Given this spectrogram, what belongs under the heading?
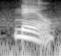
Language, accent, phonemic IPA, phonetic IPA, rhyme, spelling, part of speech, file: English, US, /neɪl/, [neɪ̯ɫ], -eɪl, nail, noun / verb, En-us-nail.ogg
- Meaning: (noun) The horny plate or appendage at the ends of the digits of various animals, including most reptiles, birds, and mammals (both nonhuman and human)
